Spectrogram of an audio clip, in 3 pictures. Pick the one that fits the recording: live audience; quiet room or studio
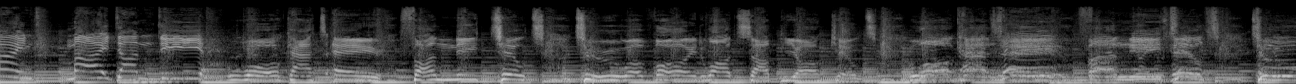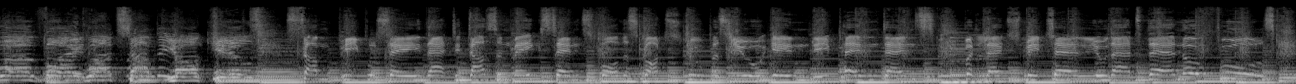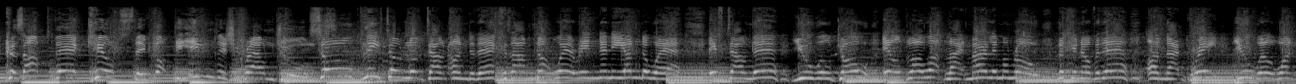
live audience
